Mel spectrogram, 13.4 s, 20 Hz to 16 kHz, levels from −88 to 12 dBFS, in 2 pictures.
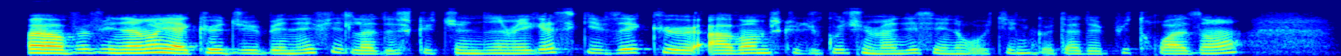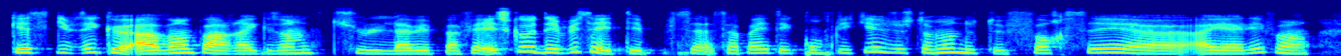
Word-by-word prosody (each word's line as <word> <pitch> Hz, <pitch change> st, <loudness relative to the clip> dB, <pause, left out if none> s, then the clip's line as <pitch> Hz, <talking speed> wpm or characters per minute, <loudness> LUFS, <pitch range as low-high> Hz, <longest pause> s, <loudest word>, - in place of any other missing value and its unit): Ouais 240 Hz, -, +12 dB
un 225 Hz, -1 st, +11 dB
peu 240 Hz, +2 st, -4 dB
finalement 235 Hz, 0 st, +4 dB
il 265 Hz, -, +7 dB
y -, -, +10 dB
a 220 Hz, -, +8 dB
que 230 Hz, +2 st, +1 dB
du 210 Hz, -2 st, -2 dB
bénéfice 220 Hz, +5 st, -5 dB
là 195 Hz, -2 st, -2 dB
de 190 Hz, -, -11 dB
ce 220 Hz, -, -9 dB
que 215 Hz, -, -12 dB
tu 210 Hz, +1 st, -8 dB
me 200 Hz, -, -2 dB
dis, 205 Hz, +1 st, -4 dB
mais 205 Hz, 0 st, -2 dB
qu'est-ce 245 Hz, +4 st, -4 dB
qui 235 Hz, -3 st, -10 dB
faisait 235 Hz, +4 st, 0 dB
qu'avant, 220 Hz, -3 st, +2 dB
parce 230 Hz, +1 st, -2 dB
que 230 Hz, -, -14 dB
du 200 Hz, -1 st, -15 dB
coup 230 Hz, +3 st, -8 dB
tu 225 Hz, 0 st, -5 dB
m'as 185 Hz, 0 st, -4 dB
dit 215 Hz, +3 st, -5 dB
c'est 225 Hz, -1 st, -9 dB
une 185 Hz, -, -7 dB
routine 215 Hz, +3 st, -10 dB
que 230 Hz, -, -12 dB
tu 195 Hz, -, -10 dB
as 190 Hz, -, -7 dB
depuis 185 Hz, +6 st, -13 dB
3 195 Hz, -2 st, -3 dB
ans, 230 Hz, +7 st, -1 dB, 0.5 s
qu'est-ce 255 Hz, 0 st, +1 dB
qui 245 Hz, -, -6 dB
faisait 260 Hz, +5 st, -5 dB
qu'avant 235 Hz, 0 st, +6 dB
par 200 Hz, -6 st, +4 dB
exemple 200 Hz, +3 st, -3 dB
tu 210 Hz, -2 st, -8 dB
l'avais 195 Hz, 0 st, -1 dB
pas 190 Hz, 0 st, -5 dB
fait? -, -, -1 dB
Est-ce -, -, 0 dB
qu'au 325 Hz, 0 st, +2 dB
début 255 Hz, 0 st, -1 dB
ça 305 Hz, -, +1 dB
était 200 Hz, +1 st, -3 dB
ça 220 Hz, -3 st, -7 dB
ça 215 Hz, -, -6 dB
a -, -, -21 dB
pas 230 Hz, -, -1 dB
été 220 Hz, -2 st, -5 dB
compliqué 225 Hz, +7 st, -6 dB
justement 245 Hz, +1 st, -3 dB
de 250 Hz, -, 0 dB
te 210 Hz, -3 st, -10 dB
forcer, 215 Hz, +4 st, -6 dB
heu, 255 Hz, 0 st, +3 dB
à 200 Hz, 0 st, 0 dB
y 200 Hz, -, 0 dB
aller? 195 Hz, +5 st, -1 dB
Enfin, 220 Hz, -7 st, -2 dB
220 Hz, 305 wpm, -26 LUFS, 200-240 Hz, 0.5 s, Ouais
